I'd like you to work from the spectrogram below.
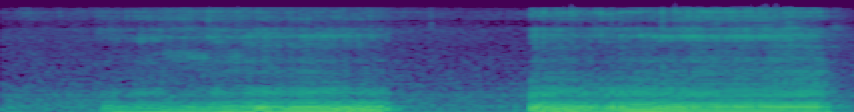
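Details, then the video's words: Male American Bully XL asleep on a shared sofa with two female Staffordshire Bull Terriers indoors; two long, rough, low snores of about one and a half seconds each, separated by a quiet pause. "Occupied sofa, sleep, snoring. ♂American Bully XL"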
